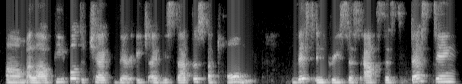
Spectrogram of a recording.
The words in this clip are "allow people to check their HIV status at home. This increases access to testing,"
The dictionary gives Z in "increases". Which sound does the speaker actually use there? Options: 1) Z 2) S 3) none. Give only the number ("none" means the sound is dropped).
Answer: 2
